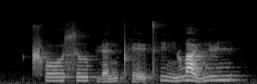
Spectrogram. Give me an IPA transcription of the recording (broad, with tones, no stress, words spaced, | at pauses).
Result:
ʈ͡ʂʰo˥ʊ̯sɹ̩˥pɥɛ˧˥n pʰḛ˨˩ɪ̯t̪ʰi˥˧ŋ ɻwa˥˩ɪ̯n̪y˥n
